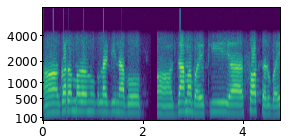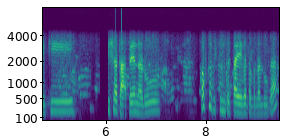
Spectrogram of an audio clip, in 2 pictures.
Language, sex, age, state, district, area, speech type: Nepali, female, 30-45, West Bengal, Alipurduar, urban, conversation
